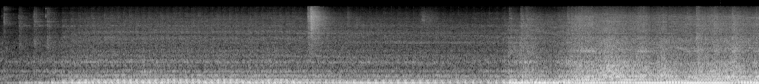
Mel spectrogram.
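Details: Honda Beat FI scooter that sometimes wouldn't start and kept stalling, tested with the side-stand switch bypassed: it starts, holds a steady, even idle, then picks up cleanly when revved, with no dying or stumbling.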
